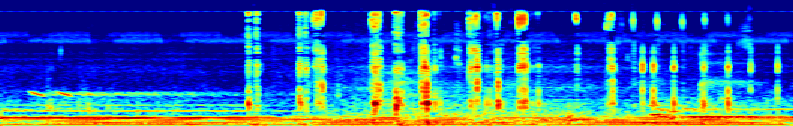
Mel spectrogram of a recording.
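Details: A female silver-haired bat, caught in a net at a pond in the Black Hills for research, gives harsh, irregular audible clicking distress calls, not echolocation, picked up by a bat detector over a steady low electronic hum.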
